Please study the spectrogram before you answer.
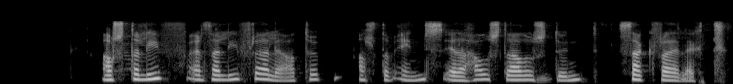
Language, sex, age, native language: Icelandic, female, 40-49, Icelandic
